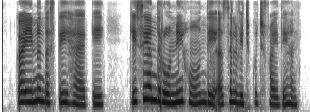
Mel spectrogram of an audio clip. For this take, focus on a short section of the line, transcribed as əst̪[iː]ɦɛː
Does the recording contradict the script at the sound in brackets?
no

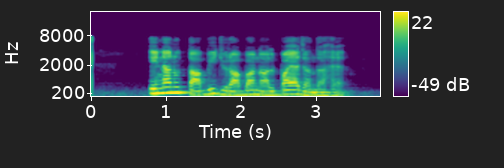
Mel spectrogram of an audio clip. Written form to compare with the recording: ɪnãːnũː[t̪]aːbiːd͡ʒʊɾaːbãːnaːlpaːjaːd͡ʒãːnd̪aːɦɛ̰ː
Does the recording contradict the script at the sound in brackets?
no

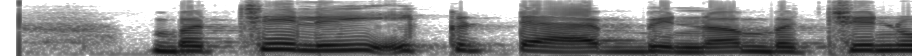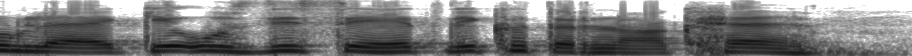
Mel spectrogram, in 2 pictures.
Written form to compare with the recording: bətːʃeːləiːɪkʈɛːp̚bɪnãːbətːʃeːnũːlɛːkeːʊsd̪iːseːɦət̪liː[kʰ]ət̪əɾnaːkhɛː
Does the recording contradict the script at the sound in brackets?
no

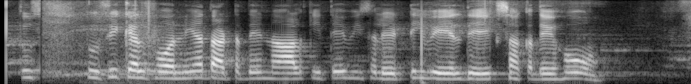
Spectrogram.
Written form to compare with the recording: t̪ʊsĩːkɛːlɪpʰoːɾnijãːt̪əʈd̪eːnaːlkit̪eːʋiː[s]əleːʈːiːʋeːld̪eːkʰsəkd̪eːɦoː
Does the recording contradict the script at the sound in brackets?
no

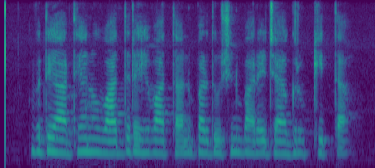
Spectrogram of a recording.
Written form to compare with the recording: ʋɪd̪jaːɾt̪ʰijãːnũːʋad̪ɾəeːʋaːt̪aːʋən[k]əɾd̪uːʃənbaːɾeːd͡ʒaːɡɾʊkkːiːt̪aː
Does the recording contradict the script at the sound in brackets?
yes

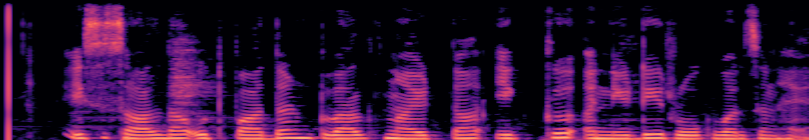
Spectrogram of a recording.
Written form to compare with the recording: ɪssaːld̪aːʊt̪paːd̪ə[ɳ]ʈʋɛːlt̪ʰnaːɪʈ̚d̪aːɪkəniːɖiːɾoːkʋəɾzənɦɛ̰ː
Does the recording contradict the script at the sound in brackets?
yes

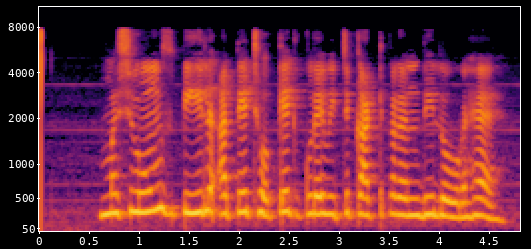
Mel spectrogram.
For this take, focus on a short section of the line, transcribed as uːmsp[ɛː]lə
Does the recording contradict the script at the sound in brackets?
yes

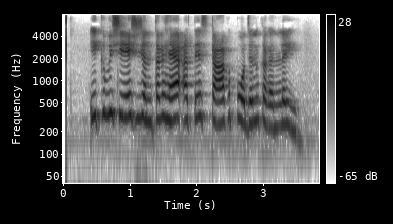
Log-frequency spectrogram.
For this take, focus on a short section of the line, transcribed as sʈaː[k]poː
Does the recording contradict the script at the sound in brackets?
no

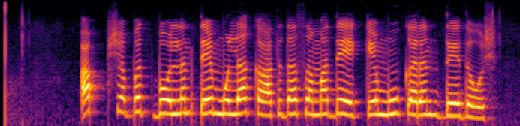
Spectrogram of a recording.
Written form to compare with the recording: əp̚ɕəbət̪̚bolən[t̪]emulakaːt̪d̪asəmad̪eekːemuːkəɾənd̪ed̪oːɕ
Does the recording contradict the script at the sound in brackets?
no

